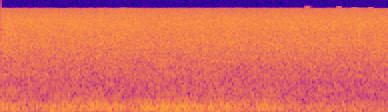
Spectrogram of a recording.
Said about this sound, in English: Oh dear. It is raining hard. It is raining exceptionally hard.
